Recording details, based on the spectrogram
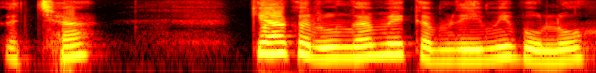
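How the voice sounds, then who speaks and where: A calm young husband who speaks softly and patiently, sounding quietly amused, played by a woman storyteller. The voice is warm and mellow, recorded dry and close. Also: mid-range voice, moderate pace, no echo, dull audio, close to an everyday voice.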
